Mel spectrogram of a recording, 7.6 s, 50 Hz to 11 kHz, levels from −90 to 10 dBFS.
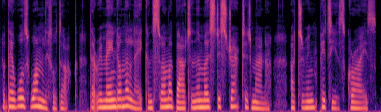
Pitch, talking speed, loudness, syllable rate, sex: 190 Hz, 175 wpm, -17 LUFS, 5.0 syllables/s, female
